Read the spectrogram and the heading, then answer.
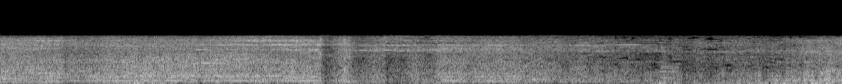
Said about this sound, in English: I've been on this train when there's as little as three passenger cars on it. But it's a pretty big train tonight. There goes some happy people going to see family or something. Going up north.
